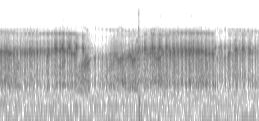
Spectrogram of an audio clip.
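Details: Many frogs croak together in a steady, buzzing rattle of quick pulses that fades briefly near the two-second mark, then swells again.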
